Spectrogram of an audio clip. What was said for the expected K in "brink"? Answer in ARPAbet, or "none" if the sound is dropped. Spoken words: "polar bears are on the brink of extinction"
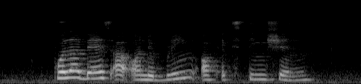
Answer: none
